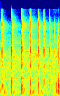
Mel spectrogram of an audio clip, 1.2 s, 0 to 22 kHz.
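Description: A piece of charcoal that has turned to stone is tapped eight times in quick succession, giving short, sharp clicks with a bright, hard top and a faint low knock near 330 Hz. Each tap dies away almost at once, and the distinct sound marks the stone as still solid.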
